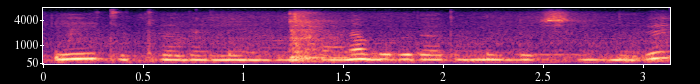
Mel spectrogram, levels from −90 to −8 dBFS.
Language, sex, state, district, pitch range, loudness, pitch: Kannada, female, Karnataka, Mysore, 230-255 Hz, -16 LUFS, 240 Hz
